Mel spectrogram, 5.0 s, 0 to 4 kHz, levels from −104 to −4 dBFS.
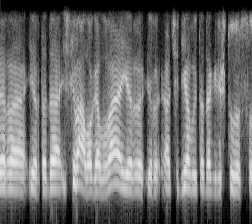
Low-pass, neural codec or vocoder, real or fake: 3.6 kHz; vocoder, 44.1 kHz, 128 mel bands every 256 samples, BigVGAN v2; fake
